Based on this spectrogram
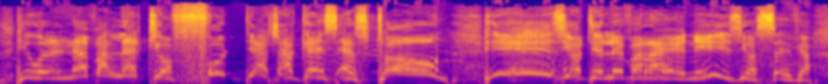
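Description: Shouting over noticeable background noise, a man's extremely high voice takes very wide pitch swings in an animated tone. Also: moderate pace. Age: 50s. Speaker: pastor. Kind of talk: sermon. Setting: church with large congregation and overflow room. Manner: animated, call-and-response preacher who pushes the congregation for an 'amen'; urgent, repetitive, emphatic delivery with direct appeals.

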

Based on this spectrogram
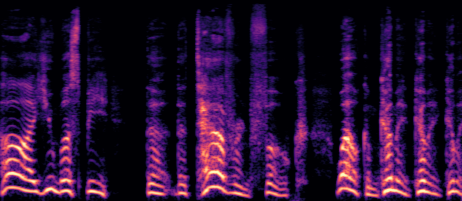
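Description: A man uses a high-pitched, put-on character voice at a very slow pace. The recording is very clean, with a silent background. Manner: welcoming, shuffling old man.

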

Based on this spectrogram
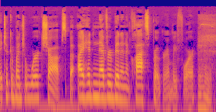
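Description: With an American accent, a woman speaks at a fairly quick pace and a medium pitch, with vocal fry. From Washington State, Columbia River Gorge. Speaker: actress and improv teacher. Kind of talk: casual interview. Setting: in a house.

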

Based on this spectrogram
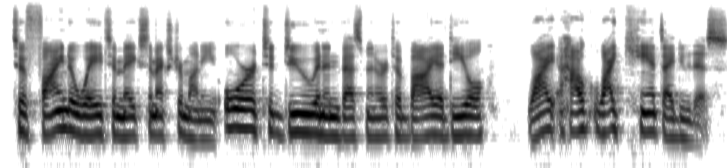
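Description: A man with an American accent speaks in an ordinary speaking voice. His pitch is fairly high and his pace moderate. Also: fairly even intonation, very clean recording, silent background. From Michigan, Detroit. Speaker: business owner. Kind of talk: interview.

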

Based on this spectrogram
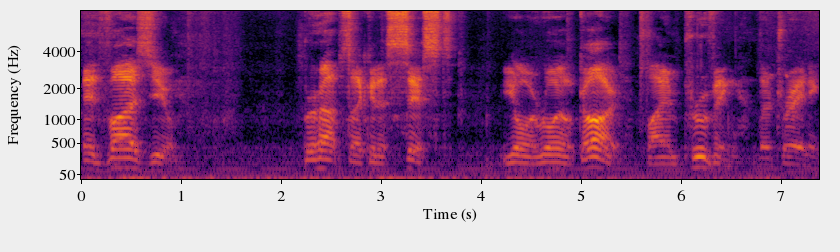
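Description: A man uses a put-on character voice with a fairly low pitch, a fairly slow pace and long, frequent pauses. His loudness swings widely, and clear background noise is present. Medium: actual play. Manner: formal, silky, pointed.

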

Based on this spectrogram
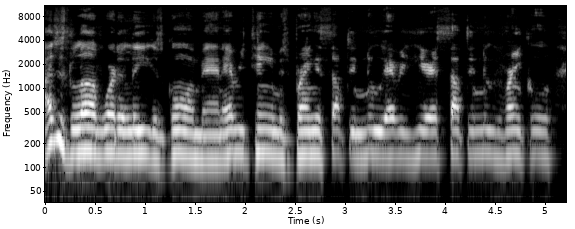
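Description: Speaking very fast with a Mississippi accent, a man uses a fairly high pitch. The sound is dry and close, with no echo. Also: very clean recording, silent background. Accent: Southern US (Mississippi). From Mississippi, US South. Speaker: pro football player. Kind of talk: casual interview.

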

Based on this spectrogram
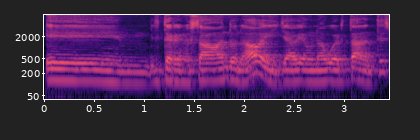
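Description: Recorded with audible room echo, a man talks at medium pitch and a moderate pace. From Bogotá, Colombia (Bosa). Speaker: student, musician and urban garden co-founder. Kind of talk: interview conversation. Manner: hesitant.

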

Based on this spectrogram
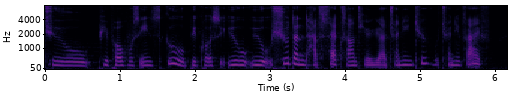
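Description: At a fairly slow pace, a woman speaks at a medium pitch with a Chinese accent. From China. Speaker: stand-up comedian. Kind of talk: casual chat. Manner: halting, hesitant.

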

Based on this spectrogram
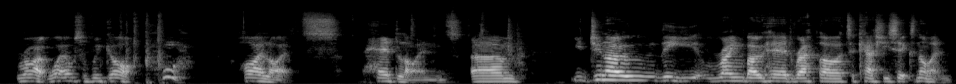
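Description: Speaking very slowly with a southern English accent, a man uses a fairly high pitch, ordinary pitch variation, and big swings in loudness, in a very clean recording with a silent background. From southeast England. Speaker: podcast host. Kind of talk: casual chat, live stream. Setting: live video stream. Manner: jokey, puts on impressions.

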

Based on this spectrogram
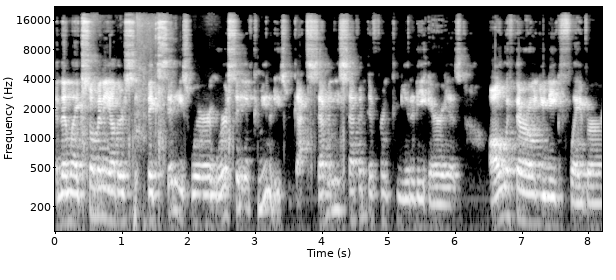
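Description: Speaking at a fairly quick pace with an American accent, a man is heard over noticeable background noise and audible room echo. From Arizona (Tucson). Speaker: city council member. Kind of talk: interview.

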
